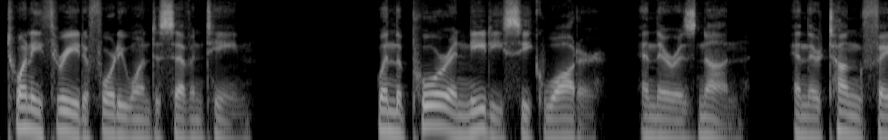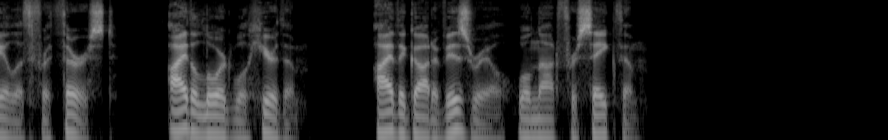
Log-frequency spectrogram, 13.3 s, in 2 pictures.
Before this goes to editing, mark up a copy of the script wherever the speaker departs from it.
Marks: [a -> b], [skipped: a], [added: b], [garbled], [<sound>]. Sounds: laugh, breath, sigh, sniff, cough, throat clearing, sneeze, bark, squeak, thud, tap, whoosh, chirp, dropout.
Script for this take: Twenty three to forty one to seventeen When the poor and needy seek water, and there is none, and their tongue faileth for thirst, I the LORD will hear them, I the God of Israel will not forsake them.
Twenty three to forty one to seventeen When the poor and needy seek water, and there is none, and their tongue faileth for thirst, I the LORD will hear them, I the God of Israel will not forsake them.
